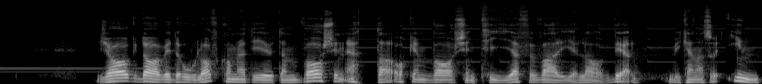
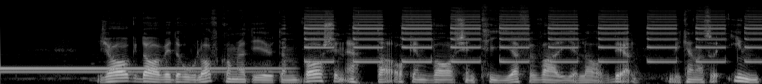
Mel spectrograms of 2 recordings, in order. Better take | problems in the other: first | alarms or sirens; loud; throughout; 3 dB below the speech; faint in the first

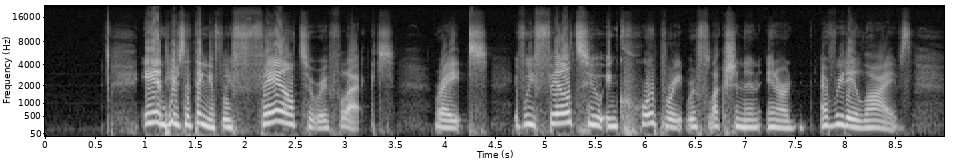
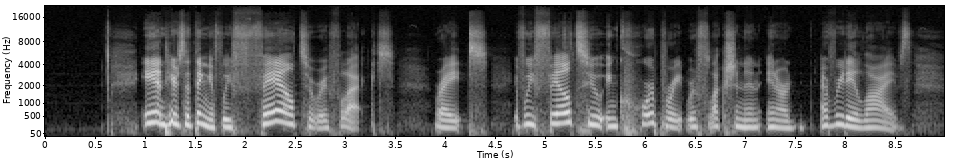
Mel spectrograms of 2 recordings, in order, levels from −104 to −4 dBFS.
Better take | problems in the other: second | distortion; slight; 10 dB below the speech

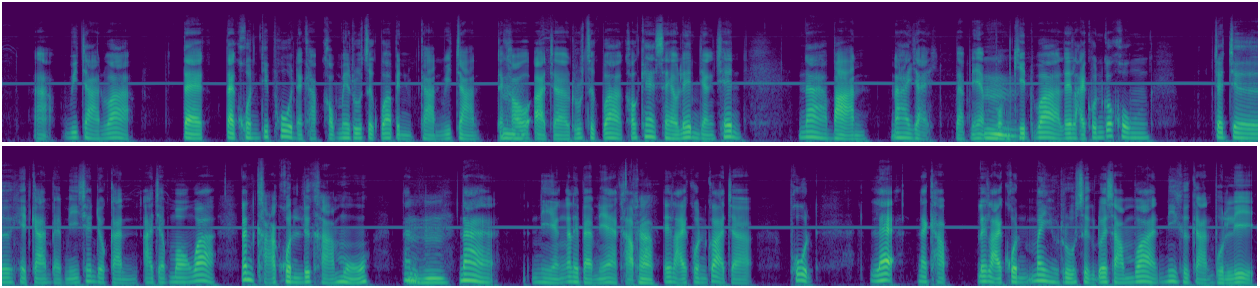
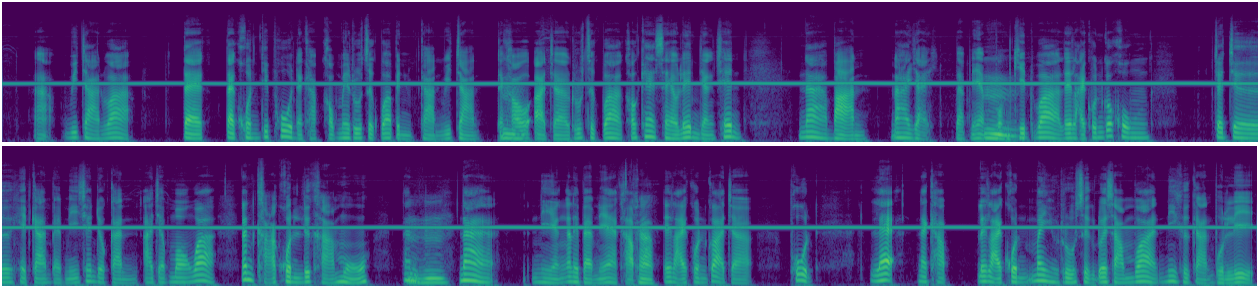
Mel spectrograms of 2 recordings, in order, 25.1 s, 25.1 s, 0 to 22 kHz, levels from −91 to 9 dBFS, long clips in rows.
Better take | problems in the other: first | high-pitched whine; loud; throughout; 2 kHz, 7 dB below the speech; faint in the first

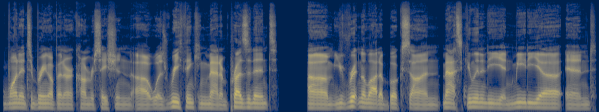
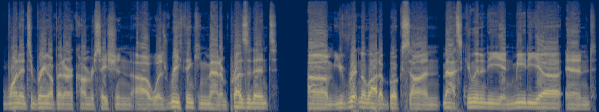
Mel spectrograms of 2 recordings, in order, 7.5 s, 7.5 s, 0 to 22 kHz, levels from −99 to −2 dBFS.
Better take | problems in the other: first | distortion; heavy; 7% of the sound clipped

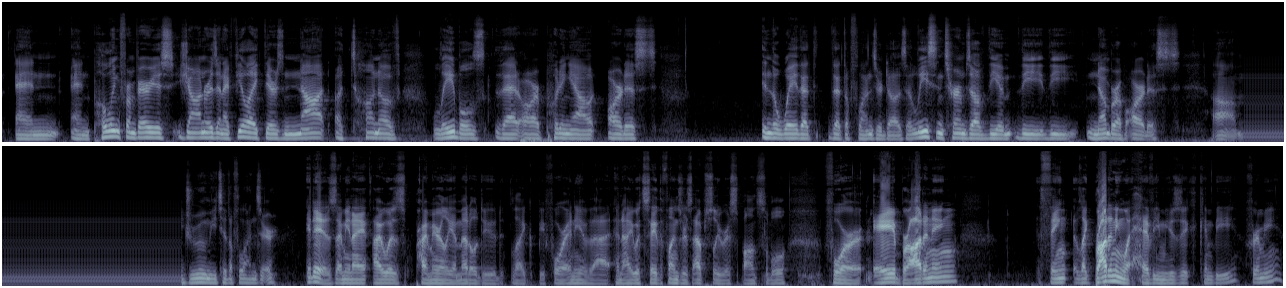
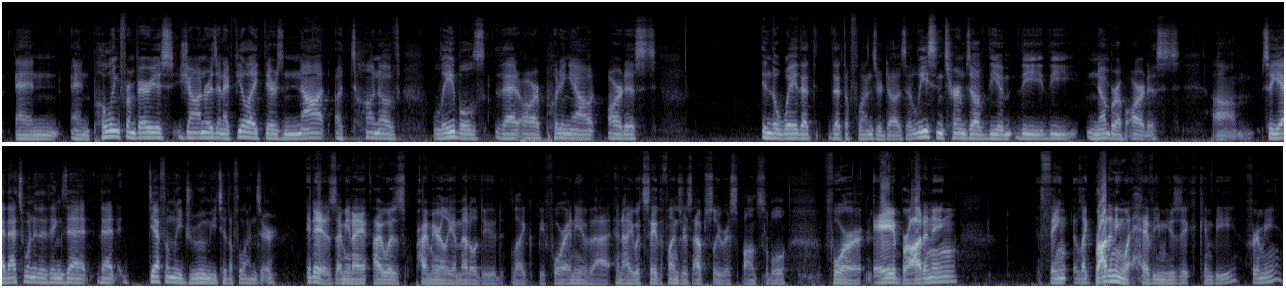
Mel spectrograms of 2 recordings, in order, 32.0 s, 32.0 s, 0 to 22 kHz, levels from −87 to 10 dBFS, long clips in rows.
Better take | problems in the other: second | audio freezing; at 16 s for 3 s

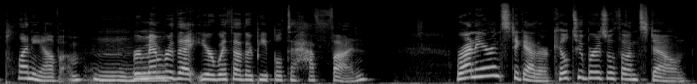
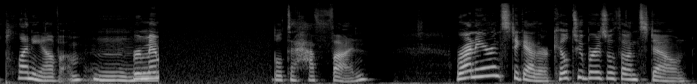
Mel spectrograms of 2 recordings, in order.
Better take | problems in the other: first | audio cutting out; at 1.5 s for 1 s

